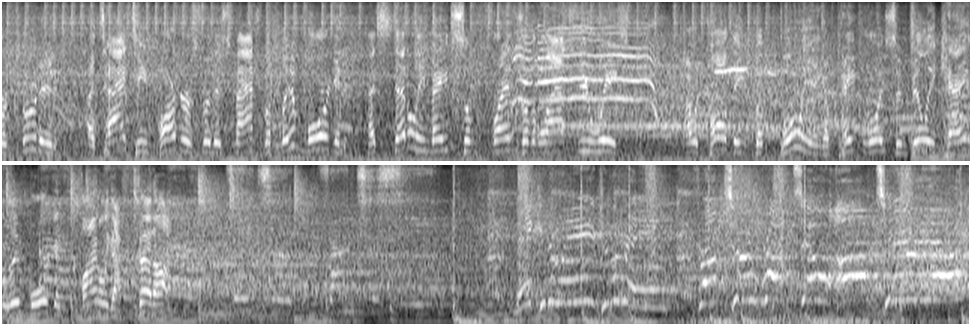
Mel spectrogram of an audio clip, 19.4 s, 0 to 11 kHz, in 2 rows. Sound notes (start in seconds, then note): 12.8 crowd cheering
